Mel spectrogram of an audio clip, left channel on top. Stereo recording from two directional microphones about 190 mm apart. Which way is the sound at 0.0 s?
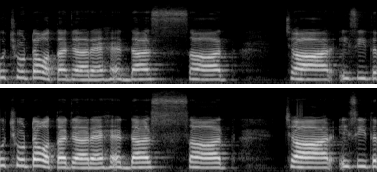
25° right (ahead or behind).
